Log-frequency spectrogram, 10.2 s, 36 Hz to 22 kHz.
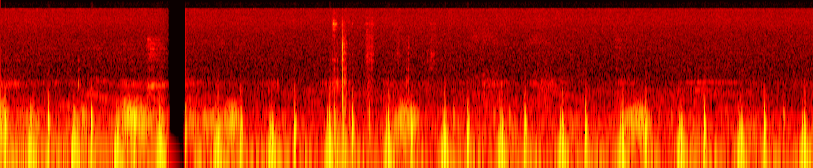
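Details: Heartbeat of a muscular adult man: a steady, low thumping at about 80 beats per minute over a soft background hum, with a brief dropout near two seconds; a normal heartbeat.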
